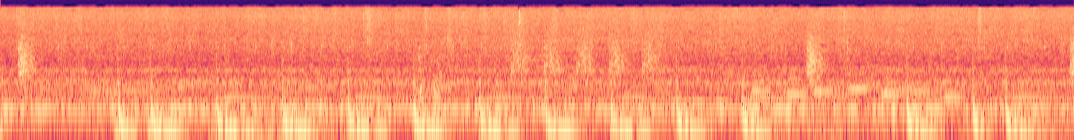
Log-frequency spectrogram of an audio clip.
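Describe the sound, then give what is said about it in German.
Chopped onion pieces fry in a pan as they start to brown, giving a faint, steady sizzling hiss with many low, regular scraping knocks running through it. “Die Zwiebeln, die in kleine Stücke sind, die kommen da jetzt schon mal mit rein. Dass die Zwiebeln auch ein bisschen Farbe annehmen,”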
